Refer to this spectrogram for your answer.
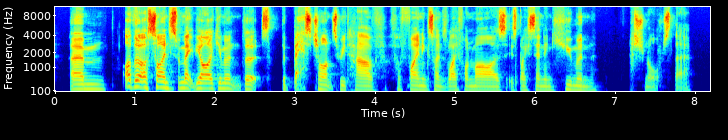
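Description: In a British accent, a man with a medium pitch speaks at a moderate pace with lively intonation. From Kenya (Nairobi), born in UK. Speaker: astrobiology professor and author. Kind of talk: interview.

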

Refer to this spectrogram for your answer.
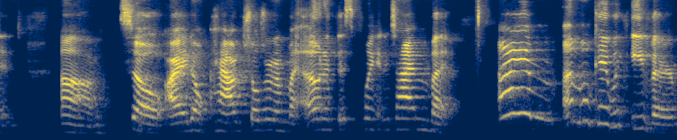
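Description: With an American accent, the speaker uses a raised, projected voice with a bright, sharp tone. The pace is fairly slow, with very wide pitch swings and big swings in loudness. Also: woman, high pitch for a woman. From US Midwest, Iowa. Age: 30s. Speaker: podcast host. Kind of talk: interview.

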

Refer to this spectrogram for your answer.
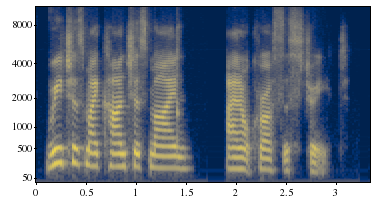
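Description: In a very clean recording with a silent background, a woman at medium pitch speaks at a moderate pace with a bright, sharp tone. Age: 60s. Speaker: twelve-step recovery meeting leader. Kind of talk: recovery meeting talk reading from a book.

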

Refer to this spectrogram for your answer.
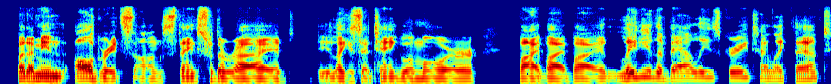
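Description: With an American accent, a man talks in a fairly low voice with lively intonation. The sound is dry and close with no echo, and the background is quiet. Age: 40s. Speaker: podcast guest, music fan. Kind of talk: casual chat.

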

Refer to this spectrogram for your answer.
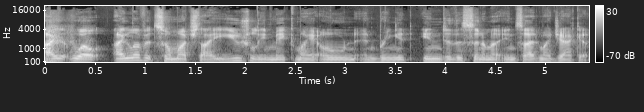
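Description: With a normal speaking voice, a man talks at a fairly quick pace with hardly any pauses, in a medium pitch with ordinary pitch variation. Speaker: sound recordist. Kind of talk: casual interview chat.

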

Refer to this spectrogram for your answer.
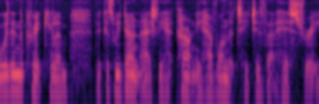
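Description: The recording is very clean, with a silent background. A woman speaks with a very deep, low pitch. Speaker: education diversity consultant. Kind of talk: panel discussion. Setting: studio.

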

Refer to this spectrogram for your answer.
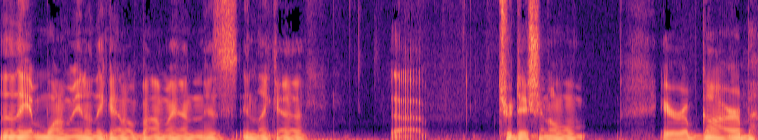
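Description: Speaking at a fairly slow pace, a man uses a very deep, low pitch and an animated tone. Long pauses come often. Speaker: podcast host. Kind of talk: casual comedic banter. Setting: live stream. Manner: joking, crude, animated.

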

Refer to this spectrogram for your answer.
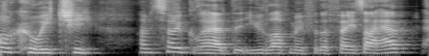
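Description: A put-on character voice, raspy and strained, sits at a middle pitch. It moves at a fairly quick pace. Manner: comedic, exaggerated.

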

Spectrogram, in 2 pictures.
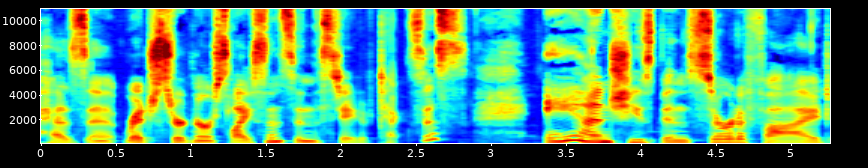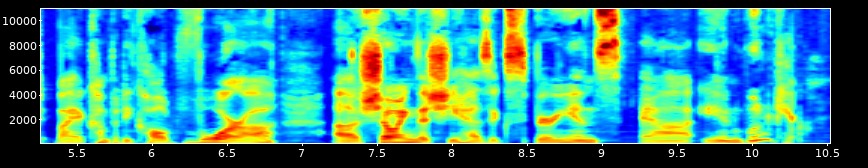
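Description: Over a silent background in a very clean recording, a woman with an American accent talks at a moderate pace with lively intonation and a fairly low pitch, a plain, everyday voice. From central Pennsylvania. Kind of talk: casual chat.

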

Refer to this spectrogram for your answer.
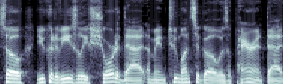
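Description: This man has a plain, everyday voice at a medium pitch with ordinary pitch variation. He talks at a fairly quick pace on a very clean recording with a silent background. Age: 40s. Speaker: investor and market analyst. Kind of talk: casual interview.

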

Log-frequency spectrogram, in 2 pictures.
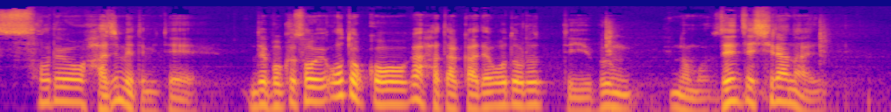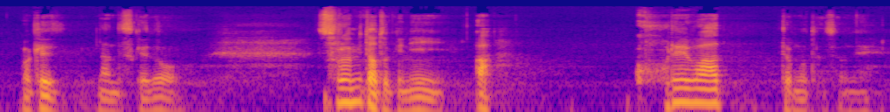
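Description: The voice has a dark, mellow tone, somewhat breathy, with very wide pitch swings, big swings in loudness, and long, frequent pauses. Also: man, medium pitch for a man, moderate pace, very clean recording, silent background. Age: 40s. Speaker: podcast host. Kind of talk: casual chat.

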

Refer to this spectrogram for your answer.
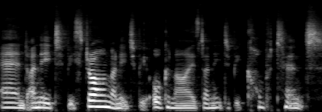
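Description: Talking at a fairly quick pace, a woman with an Australian accent comes through in a very clean recording with a silent background. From Brisbane, Australia. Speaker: veterinarian, veterinary board official. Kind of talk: interview.

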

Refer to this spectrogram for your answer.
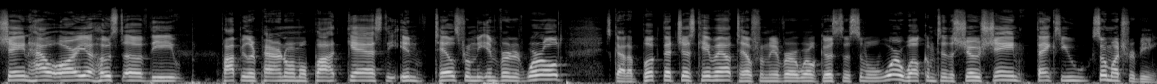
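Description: Fairly even intonation at a fairly quick pace. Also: man, high pitch for a man, very clean recording, silent background. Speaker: podcast host. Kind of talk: casual podcast interview.

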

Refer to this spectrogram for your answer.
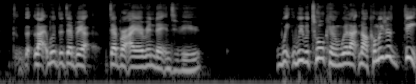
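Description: A woman with a London accent, medium in pitch, with very wide pitch swings, big shifts in loudness, vocal fry, a fairly quick pace and long, frequent pauses. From England. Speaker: TV and radio presenter. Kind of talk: casual interview. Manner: animated.

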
